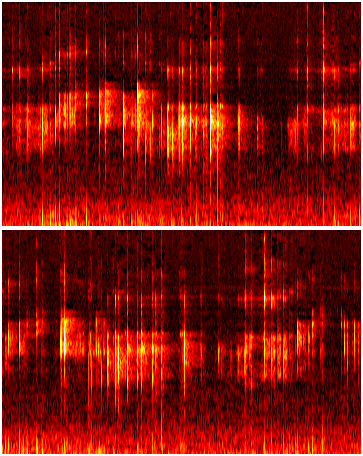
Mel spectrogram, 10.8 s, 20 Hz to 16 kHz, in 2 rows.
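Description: Long manicured nails tap and scratch along the segment ridges of a handheld rainbow fidget slug made of hollow, jointed, rigid matte plastic segments, likely 3D-printed. Quiet, dry scratching comes in bright rasping bursts with quick clicky taps, each dying away almost instantly, with short pauses between bursts.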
